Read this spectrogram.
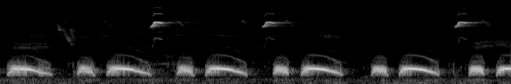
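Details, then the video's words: Spotted dove cooing, used as a lure for wild doves: a steady run of short, mellow, hooting coos with falling tails, repeated about once a second, with faint high squeaks in the background. "เสียงนกเขาใหญ่ หมานๆ 100%"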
